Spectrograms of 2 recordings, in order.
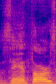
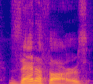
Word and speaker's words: Xanathar: gonna be talking about xanthe ours guide to everything excuse me I mispronounced that and there's a very pissy beholder who will come at me if I don't say it right Zanna thar's guide to everything and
